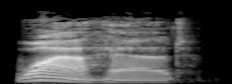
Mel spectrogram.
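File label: "wire haired", British English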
